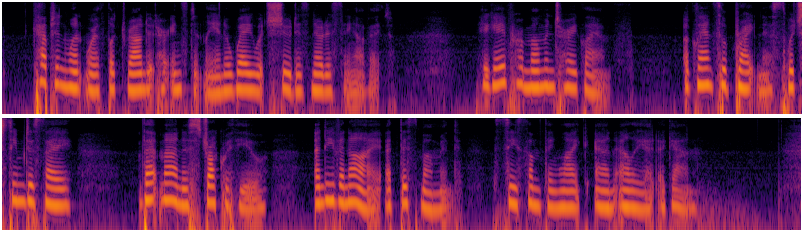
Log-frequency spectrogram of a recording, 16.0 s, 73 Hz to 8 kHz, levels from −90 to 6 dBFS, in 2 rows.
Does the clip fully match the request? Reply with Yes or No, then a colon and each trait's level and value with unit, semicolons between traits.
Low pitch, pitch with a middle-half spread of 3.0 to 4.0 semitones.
No: high, 210 Hz; average, 3.3 semitones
